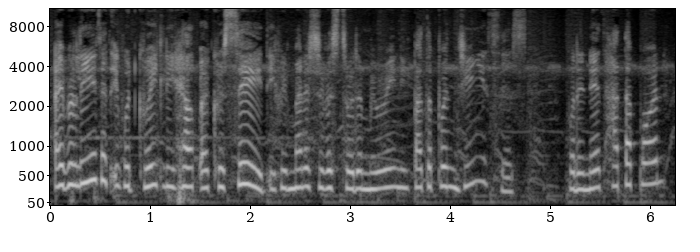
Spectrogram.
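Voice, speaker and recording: A woman's voice: sits high, a little fast, a little mellow, soft background music, natural voice. A woman voicing a proud, resolute, long-lived priestess in a cartoon comic dub, with formal and stately speech. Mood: earnest. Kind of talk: animated comic dub acting.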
